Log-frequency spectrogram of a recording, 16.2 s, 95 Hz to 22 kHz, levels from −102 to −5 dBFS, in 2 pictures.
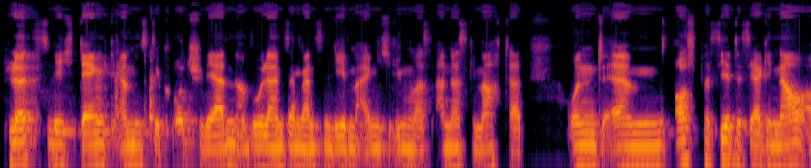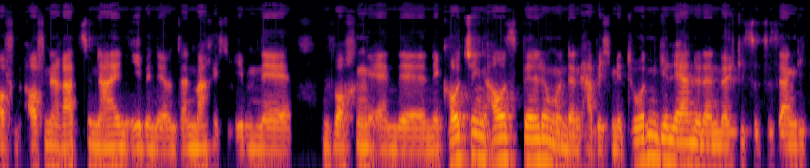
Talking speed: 190 wpm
